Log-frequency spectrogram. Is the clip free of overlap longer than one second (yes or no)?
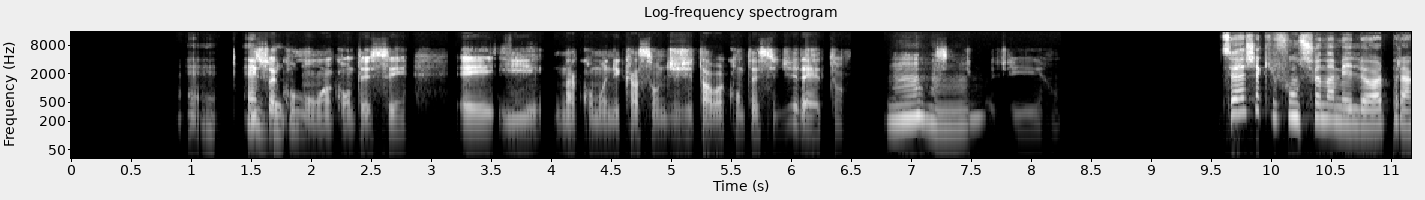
yes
